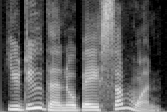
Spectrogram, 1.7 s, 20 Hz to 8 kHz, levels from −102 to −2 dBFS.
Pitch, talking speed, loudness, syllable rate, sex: 225 Hz, 215 wpm, -15 LUFS, 5.2 syllables/s, female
